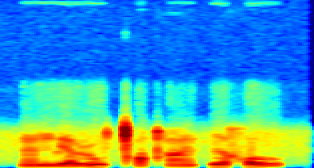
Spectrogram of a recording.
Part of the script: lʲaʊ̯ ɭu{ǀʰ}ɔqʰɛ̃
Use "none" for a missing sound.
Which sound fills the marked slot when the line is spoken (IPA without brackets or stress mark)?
ǀʰ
